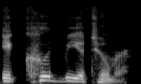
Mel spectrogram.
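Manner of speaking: ordinary talk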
